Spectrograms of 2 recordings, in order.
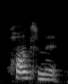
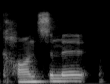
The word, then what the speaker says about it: consummate: Consummate. May I have all the information? Yeah. So it can be pronounced consummate, consummate, or consummate.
